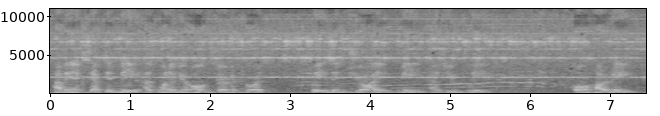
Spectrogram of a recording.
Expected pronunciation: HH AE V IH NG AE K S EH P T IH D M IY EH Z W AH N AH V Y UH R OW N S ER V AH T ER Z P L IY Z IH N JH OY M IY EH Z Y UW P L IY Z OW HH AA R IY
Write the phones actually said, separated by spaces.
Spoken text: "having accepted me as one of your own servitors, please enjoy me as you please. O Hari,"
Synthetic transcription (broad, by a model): HH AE V IH NG AE K S EH P T IH D M IY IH Z W AH N AH V Y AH R OW N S ER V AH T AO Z P L IY Z IH N JH OY M IY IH Z Y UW P L IY Z OW HH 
